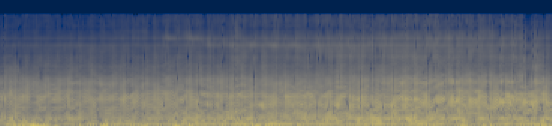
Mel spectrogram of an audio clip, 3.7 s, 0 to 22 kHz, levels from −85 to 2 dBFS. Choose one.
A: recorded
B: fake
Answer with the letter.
B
